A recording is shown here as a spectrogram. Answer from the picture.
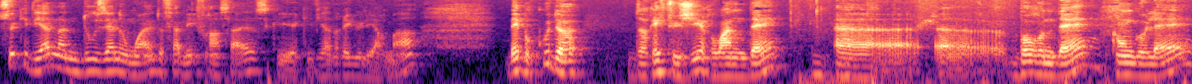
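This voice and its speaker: At a very slow pace, a man speaks in a somewhat breathy voice at a medium pitch. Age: 70s. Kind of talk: interview. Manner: halting.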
